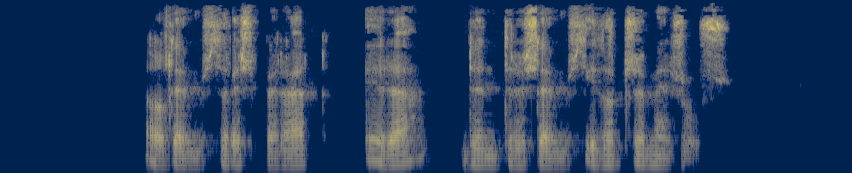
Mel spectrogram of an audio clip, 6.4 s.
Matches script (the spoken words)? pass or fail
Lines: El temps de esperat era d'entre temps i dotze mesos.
pass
